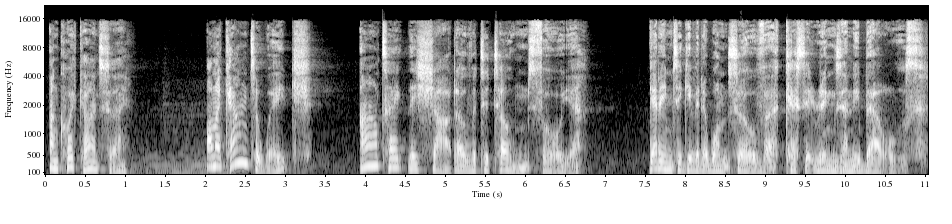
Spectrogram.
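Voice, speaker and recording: A woman's voice: a bass voice, sing-song, a little slow, slightly rough, soft background music, full character voice. An actress playing a blunt, shrewd woman trader in a fantasy video game, speaking plainly with a folksy Northern English accent. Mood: brisk. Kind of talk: video game dramatic dialogue.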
